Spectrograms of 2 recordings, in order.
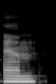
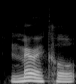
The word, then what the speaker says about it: miracle: And the C towards the end, again, is pronounced like a K, so it's miracle, not miracle.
